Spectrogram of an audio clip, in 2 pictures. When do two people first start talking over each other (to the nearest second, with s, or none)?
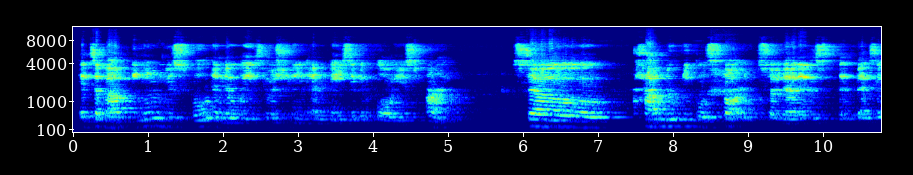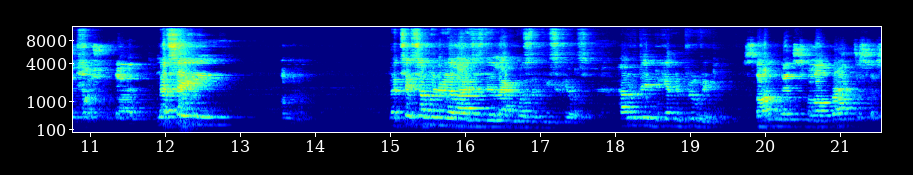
none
